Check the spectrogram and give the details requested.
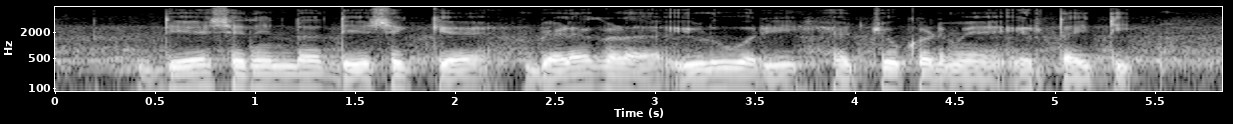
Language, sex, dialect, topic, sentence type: Kannada, male, Dharwad Kannada, agriculture, statement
